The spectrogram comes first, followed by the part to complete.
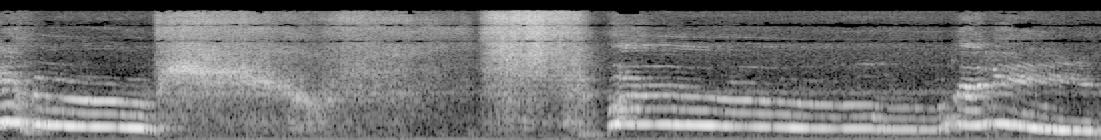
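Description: A person's voice crying in long, falling, wailing howls, with loud breathy gasps between them: a short wail at the start, a longer one about halfway through, and a rising cry near the end.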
